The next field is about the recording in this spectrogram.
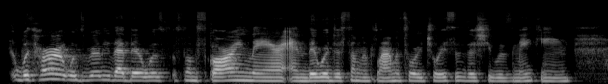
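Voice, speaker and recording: With an American accent, a woman speaks at a fairly low pitch in a bright, sharp tone over a quiet background. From New York City. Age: 30s. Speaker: hair regrowth practitioner. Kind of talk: podcast interview.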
